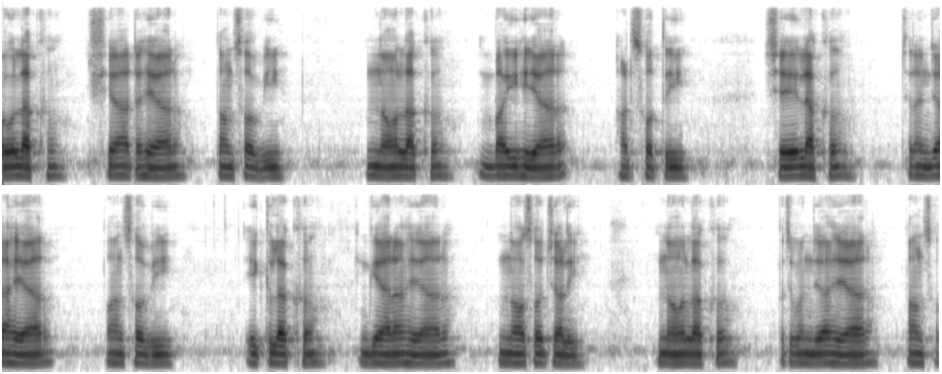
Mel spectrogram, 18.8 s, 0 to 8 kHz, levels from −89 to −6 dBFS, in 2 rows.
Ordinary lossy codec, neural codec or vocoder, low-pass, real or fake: none; codec, 16 kHz, 4.8 kbps, FACodec; 7.2 kHz; fake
